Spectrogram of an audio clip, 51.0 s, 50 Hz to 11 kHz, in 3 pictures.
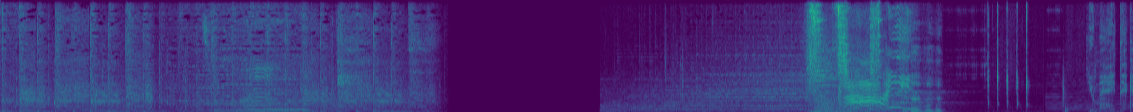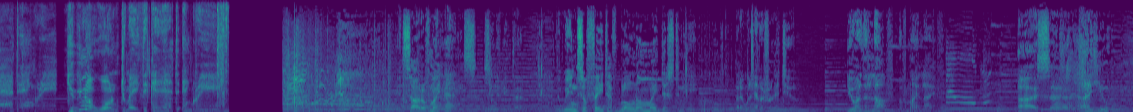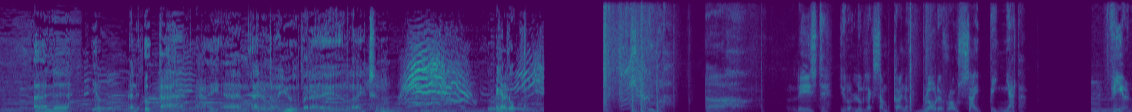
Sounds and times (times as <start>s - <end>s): Music: 0.0s - 6.8s, 9.0s - 14.7s, 15.7s - 19.4s, 21.2s - 42.1s, 50.4s - 50.9s.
